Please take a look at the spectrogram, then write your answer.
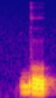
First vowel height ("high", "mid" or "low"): mid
